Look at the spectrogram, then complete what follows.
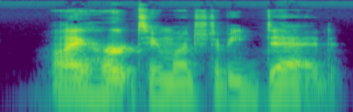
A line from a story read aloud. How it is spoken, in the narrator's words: he grumbled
